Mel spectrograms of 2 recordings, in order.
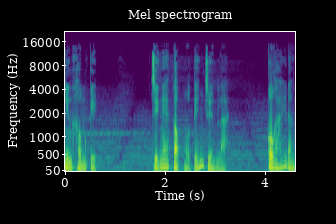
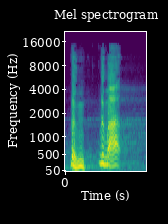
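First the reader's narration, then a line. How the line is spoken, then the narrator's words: Shouted. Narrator (Vietnamese): hét lên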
